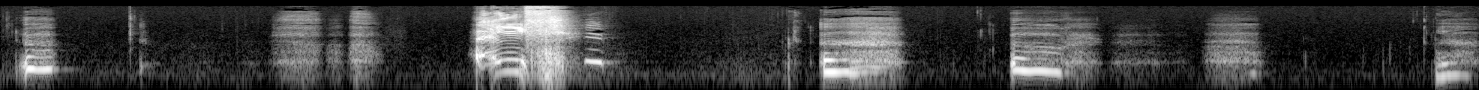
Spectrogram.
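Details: Sneezing fit with a cold: repeated forceful sneezes with gasping build-ups between them, about five in ten seconds.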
